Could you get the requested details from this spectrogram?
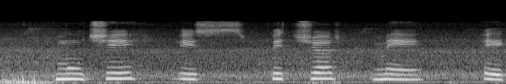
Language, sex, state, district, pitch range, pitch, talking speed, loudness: Hindi, female, Madhya Pradesh, Dhar, 235-270 Hz, 250 Hz, 60 wpm, -14 LUFS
